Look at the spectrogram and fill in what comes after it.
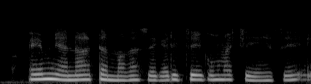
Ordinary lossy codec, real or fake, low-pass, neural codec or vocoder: Opus, 16 kbps; fake; 5.4 kHz; codec, 16 kHz in and 24 kHz out, 0.9 kbps, LongCat-Audio-Codec, fine tuned four codebook decoder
